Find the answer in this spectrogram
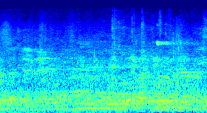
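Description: Several people talking at once, indistinct and echoing in a large sports hall, with a few light knocks on the court and a short high squeak about one and a half seconds in.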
